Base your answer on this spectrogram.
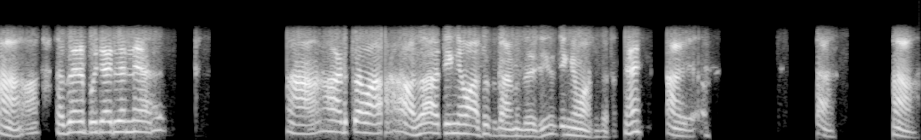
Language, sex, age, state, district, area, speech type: Malayalam, male, 60+, Kerala, Pathanamthitta, rural, conversation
